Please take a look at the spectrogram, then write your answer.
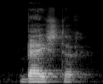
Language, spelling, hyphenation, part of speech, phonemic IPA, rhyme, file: Dutch, bijster, bijs‧ter, adjective / adverb, /ˈbɛi̯.stər/, -ɛi̯stər, Nl-bijster.ogg
- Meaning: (adjective) lost, missing; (adverb) very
